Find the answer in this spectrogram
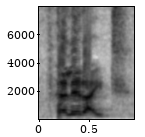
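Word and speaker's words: sphalerite: तो देखिए zinc blende बोलिए, जिंक ब्लेंड को बोलते हैं हम लोग फेलेराइट, क्या बोलते हैं, फेलेराइट, एस यहाँ साइलेंट रहेगा, इसको क्या बोलेंगे, फेलेराइट।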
